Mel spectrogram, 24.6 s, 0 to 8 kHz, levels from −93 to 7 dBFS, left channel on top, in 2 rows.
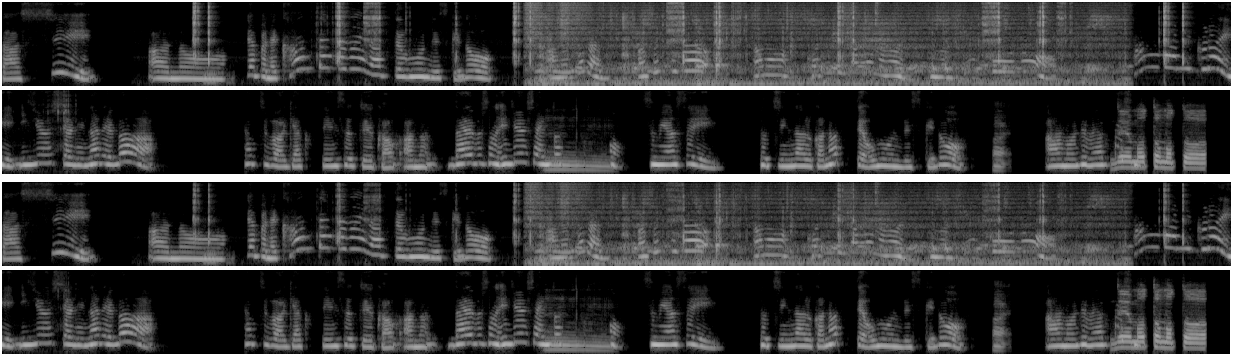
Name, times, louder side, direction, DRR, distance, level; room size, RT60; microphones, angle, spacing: voice 1, 0.0-0.9 1.5-4.9 5.4-6.1 6.4-7.1 7.5-10.6 11.3-13.8 14.7-17.9 18.4-18.5 18.8-19.5 19.9-21.9 22.7-23.7, equal, ahead, 0.7 m, -37 dB
Camera, 1.9-2.1 3.1-4.1 4.5-4.6 5.1-5.4 6.1-7.5 8.3-8.6 9.3-10.0 10.3-10.8 11.6-11.9 12.8-13.0, left 10 dB, 60° left, 3.3 m, -36 dB
sound 1, 5.2-11.3, left 2 dB, 25° left, 2.2 m, -42 dB
voice 2, 17.7-18.5 22.2-22.3 23.4-24.3, right 1 dB, 20° right, 1.2 m, -38 dB
open air
head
